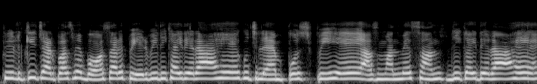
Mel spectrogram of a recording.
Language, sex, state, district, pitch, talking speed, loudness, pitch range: Hindi, female, Bihar, Lakhisarai, 265 Hz, 265 wpm, -12 LUFS, 250-275 Hz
